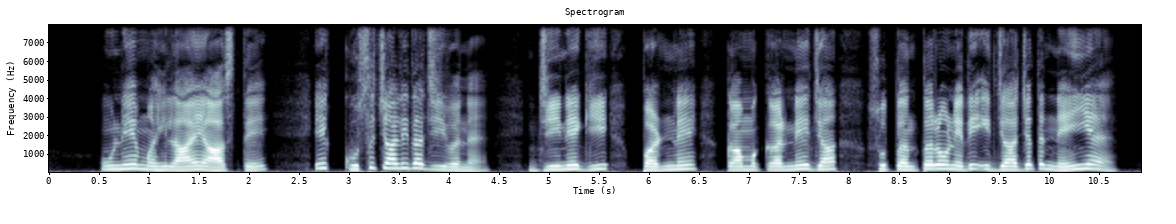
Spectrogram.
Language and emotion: Dogri, sad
